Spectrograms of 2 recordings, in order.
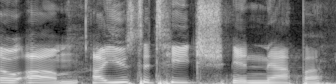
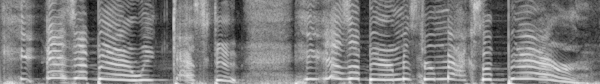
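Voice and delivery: high, far mock chant of excited kids; a whole class of kids shouting they guessed it; kids cheering. Comedian voicing sixth graders cheering, high and shrill.

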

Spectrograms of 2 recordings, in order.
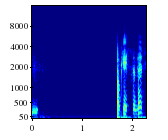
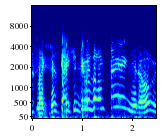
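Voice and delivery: laughing; 12 semitones higher than usual. Real, not acted. Laughing about the villain.

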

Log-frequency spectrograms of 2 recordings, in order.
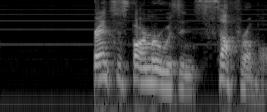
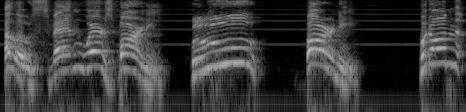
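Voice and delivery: high, loud, sing-song fake Swedish; hammed-up bad Swedish; mock Swedish accent; 12 semitones higher, 4 dB louder than usual. Mocking an actor's fake Swedish in a film, high sing-song.

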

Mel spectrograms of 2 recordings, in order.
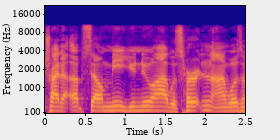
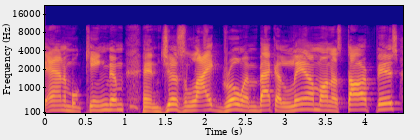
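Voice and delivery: rising higher into a sermon cadence; preaching; 6 semitones higher than usual. Acted. Telling how nerves grow back, rising into a sermon. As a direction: build it like a preacher.

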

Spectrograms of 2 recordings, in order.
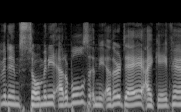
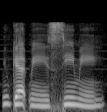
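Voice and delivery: ordinary talk

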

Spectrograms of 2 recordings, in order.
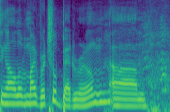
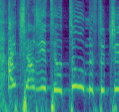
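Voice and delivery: high put-on child voice; imitated kid challenger; faster than usual. Pupil challenging his teacher to a wand duel, high mock bravado. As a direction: declare it like an overexcited little boy, very high.

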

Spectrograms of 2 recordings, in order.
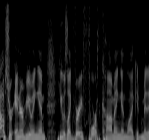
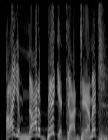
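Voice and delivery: loud, high-pitched indignant outburst; outraged denial shouted at the police; really upset; 7 semitones higher, 5 dB louder than usual. Acted. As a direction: blow up at the accusation. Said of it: "he got really upset with the police".

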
